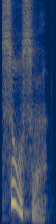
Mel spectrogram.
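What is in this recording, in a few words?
"saucer", English, British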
